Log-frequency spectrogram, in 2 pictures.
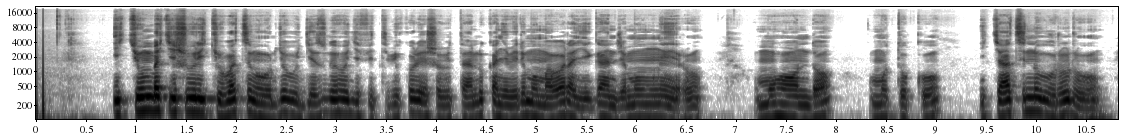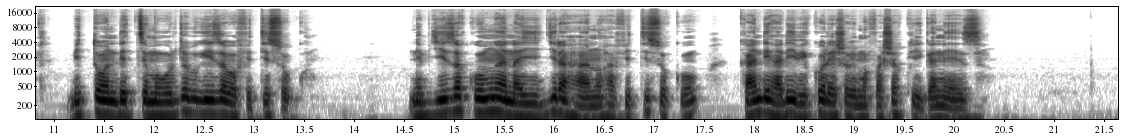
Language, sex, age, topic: Kinyarwanda, male, 25-35, education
